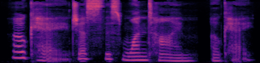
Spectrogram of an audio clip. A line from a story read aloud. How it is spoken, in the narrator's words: He breathed into her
